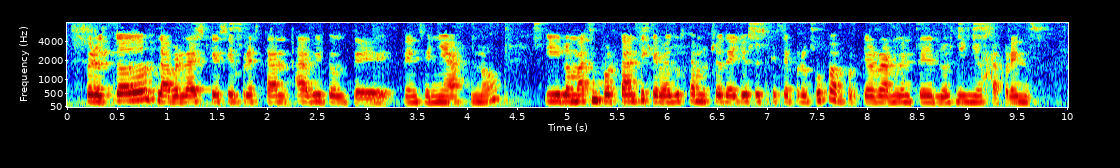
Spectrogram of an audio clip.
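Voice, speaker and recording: A woman speaks at a fairly high pitch. Noticeable background noise can be heard. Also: fairly even intonation, moderate pace. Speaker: museum coordinator. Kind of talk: interview.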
